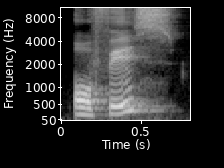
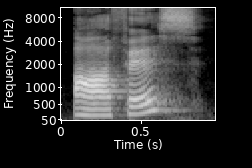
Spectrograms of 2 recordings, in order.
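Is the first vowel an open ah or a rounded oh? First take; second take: rounded oh; open ah. First: The first vowel is a rounded oh sound. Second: The first vowel is an open ah sound. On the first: The speaker calls it wrong. "pronouncing this O as O" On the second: The speaker calls it right. "it's actually a back open ah sound"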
